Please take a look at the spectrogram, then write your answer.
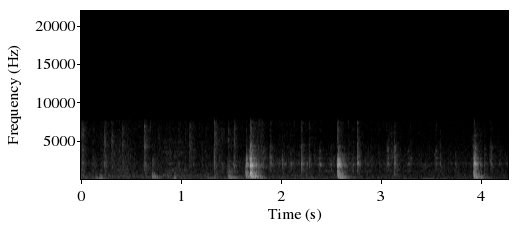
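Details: NordicTrack treadmill (990 or 890 Pro) running: sharp, slightly uneven knocks about once a second; nothing found loose after tightening and nothing out of alignment, with belt dust noted; cause unclear.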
